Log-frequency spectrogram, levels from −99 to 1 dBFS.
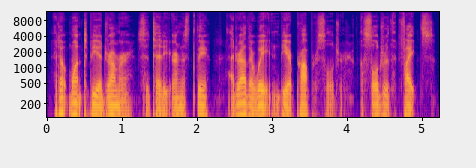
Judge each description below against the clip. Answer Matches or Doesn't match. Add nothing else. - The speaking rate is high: Matches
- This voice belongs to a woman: Doesn't match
